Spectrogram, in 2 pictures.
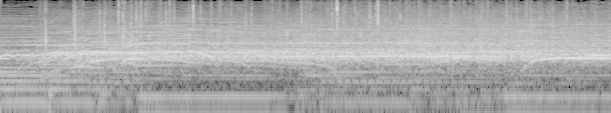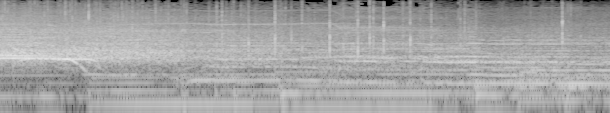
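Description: Live rock band music in a large venue: a male voice sings long drawn-out, gliding notes over held low bass notes. The crowd whoops and cheers over the music.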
